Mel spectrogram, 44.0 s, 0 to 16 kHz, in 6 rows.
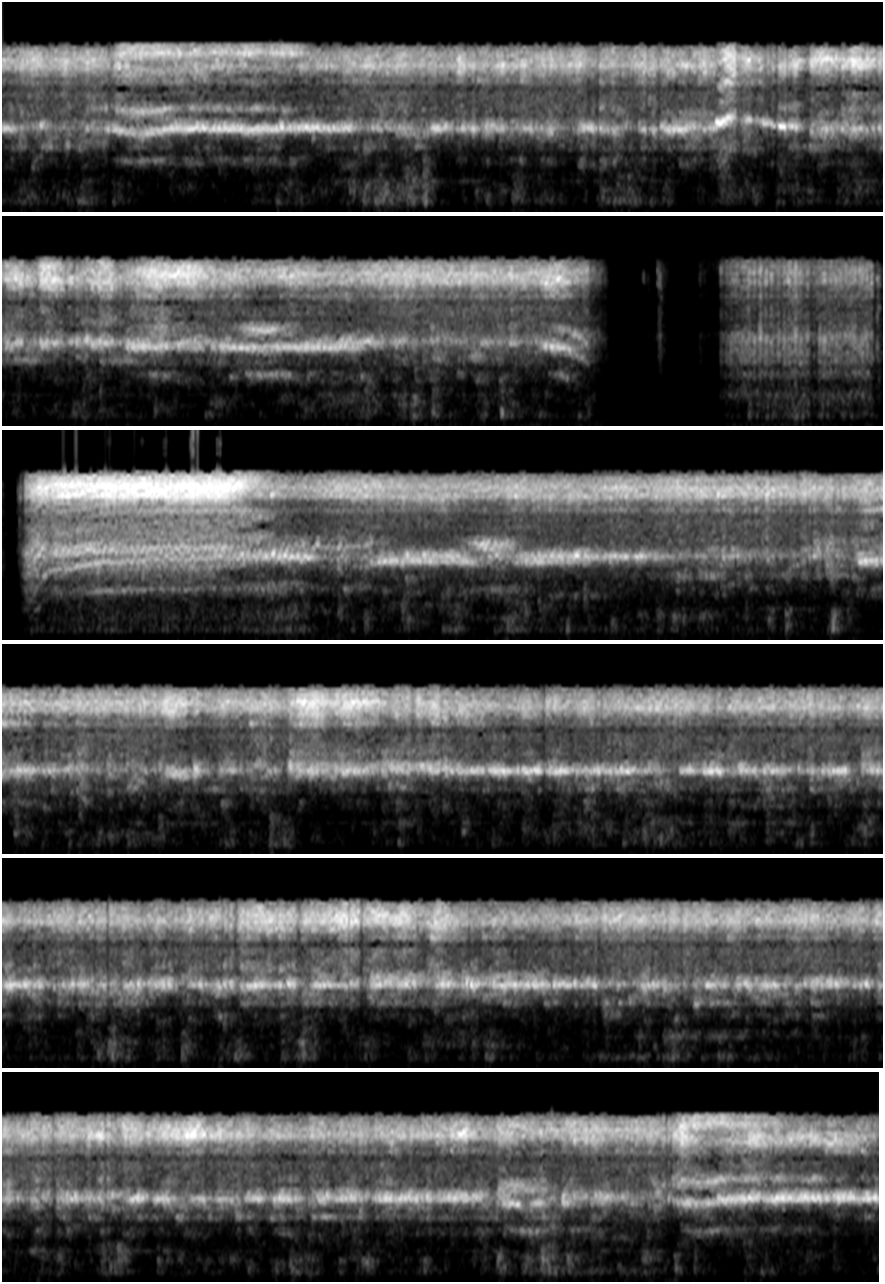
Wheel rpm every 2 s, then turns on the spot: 230, 230, 230, 250, 230, 230, 60, 70, 210, 220, 230, 230, 230, 230, 230, 230, 230, 230, 230, 230, 230, 230.
12-14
